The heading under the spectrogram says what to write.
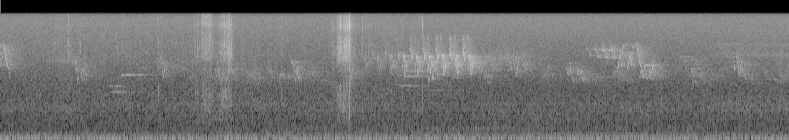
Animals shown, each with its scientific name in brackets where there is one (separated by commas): Red-eyed Vireo (Vireo olivaceus), Chestnut-sided Warbler (Setophaga pensylvanica), Wood Thrush (Hylocichla mustelina), Ovenbird (Seiurus aurocapilla)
